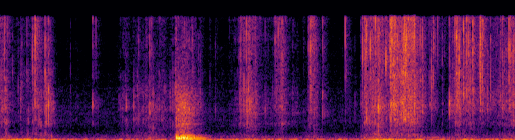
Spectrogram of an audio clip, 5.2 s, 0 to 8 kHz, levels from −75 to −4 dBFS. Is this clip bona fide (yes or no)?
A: yes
